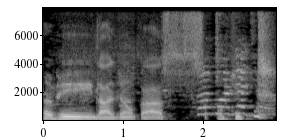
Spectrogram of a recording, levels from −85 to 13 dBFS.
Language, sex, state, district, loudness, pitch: Hindi, male, Bihar, Araria, -15 LUFS, 145 Hz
